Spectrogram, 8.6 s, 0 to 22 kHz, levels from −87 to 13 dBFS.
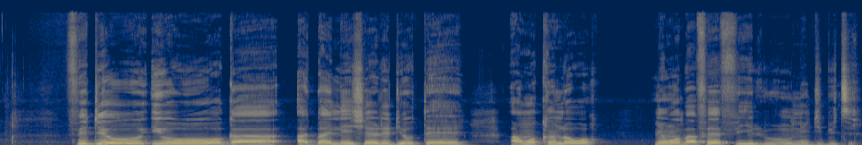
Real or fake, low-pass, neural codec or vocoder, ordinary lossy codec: real; none; none; none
